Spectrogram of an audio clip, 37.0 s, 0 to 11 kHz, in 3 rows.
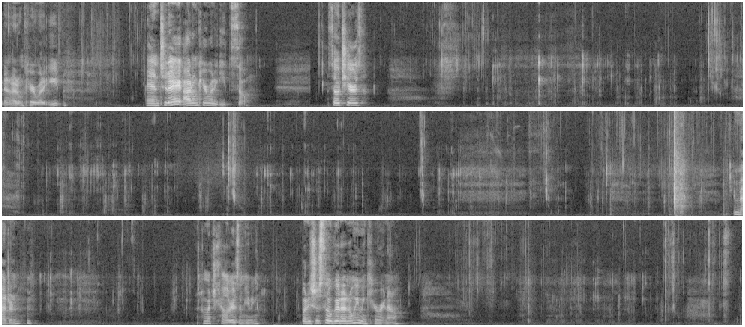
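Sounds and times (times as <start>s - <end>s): person chewing food: 7.0s - 24.5s, 25.4s - 28.0s, 32.2s - 37.0s.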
